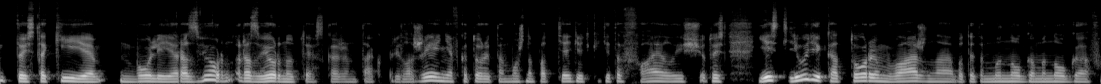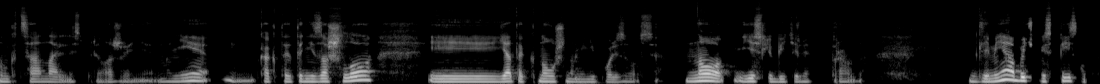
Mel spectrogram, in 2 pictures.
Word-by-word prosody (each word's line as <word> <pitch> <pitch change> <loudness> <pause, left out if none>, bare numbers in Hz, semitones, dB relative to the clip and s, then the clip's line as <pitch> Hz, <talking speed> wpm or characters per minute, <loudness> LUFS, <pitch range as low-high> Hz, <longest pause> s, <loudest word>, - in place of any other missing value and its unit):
то 145 - +6
есть, 135 - +2
такие 140 0 +3
более 130 -1 +2
развёр 145 +6 +2
развёрнутые, 130 -4 +2
скажем 125 -1 -11
так, 120 0 -14
приложения, 140 +6 0
в 135 - -20
которые 130 -3 -4
там 130 +1 -10
можно 130 +1 -7
подтягивать 135 +2 -4
какие-то 145 0 -7
файлы 135 +1 -5
ещё. 135 +3 -6
То 150 - -2
есть 145 0 -5 0.3
есть 180 +2 +7
люди, 190 +4 +6
которым 150 -1 +1
важно 135 -1 -1
вот - - -9
эта 130 0 -6
много 135 0 -3
много 130 0 -4
функциональность 125 -2 -9
приложения. 140 +7 -15
Мне, 150 +7 -4
м, 160 -3 -11
как-то 135 +1 -8
это 135 +2 -6
не 130 0 -2
зашло, 165 +9 +3 0.5
и - - -4 0.6
я 135 +1 +3
так 130 -2 -9
"Ноушеном" 130 -2 -4
и - - -11
не 120 0 -11
пользовался. 120 +2 -14 0.2
Но 150 0 +5
есть 140 -3 -3
любители, 125 0 -9 0.2
правда. 65 - -16 1.0
Для 130 0 -3
меня 200 +10 +6
обычный 170 -6 +3
список 160 +3 -5
135 Hz, 135 wpm, -23 LUFS, 130-150 Hz, 1.0 s, есть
